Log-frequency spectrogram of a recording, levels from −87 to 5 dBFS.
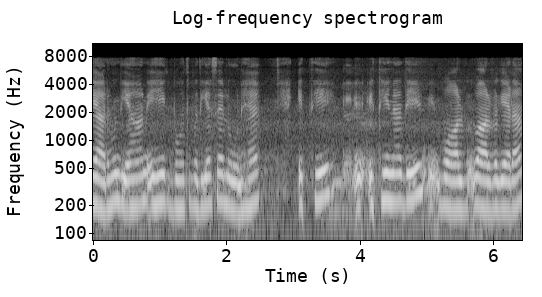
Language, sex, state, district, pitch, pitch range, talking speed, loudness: Punjabi, female, Punjab, Pathankot, 195 Hz, 185-220 Hz, 150 wpm, -16 LUFS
